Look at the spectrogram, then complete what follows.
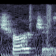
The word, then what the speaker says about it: CHVRCHES: was thinking and maybe maybe it's pronounced churches I just thought with that being a v instead of a u in there that maybe it might be a different language and not be English but let us know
